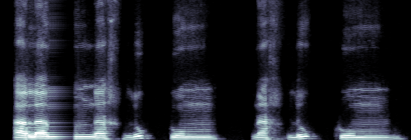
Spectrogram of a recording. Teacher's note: Yang pertama adalah dibaca idgham secara lengkap, ya. Jadi qaf itu benar-benar dimasukkan ke kaf secara sempurna. Ya, seakan-akan qafnya itu hilang. Yang ada adalah kaf.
